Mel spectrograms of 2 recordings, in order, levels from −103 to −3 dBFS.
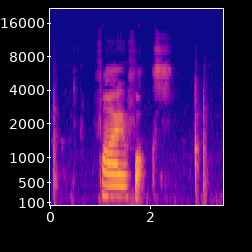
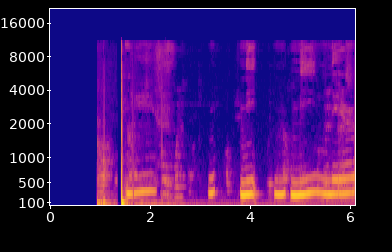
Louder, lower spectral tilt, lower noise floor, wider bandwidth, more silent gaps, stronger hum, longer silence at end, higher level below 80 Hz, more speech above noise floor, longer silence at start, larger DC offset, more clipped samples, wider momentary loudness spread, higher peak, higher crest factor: about the same, -24 LUFS vs -24 LUFS; second, -3.5 dB/octave vs -8 dB/octave; first, -69 dBFS vs -57 dBFS; about the same, 10.5 kHz vs 11.5 kHz; neither; neither; first, 0.35 s vs 0 s; second, -72 dBFS vs -34 dBFS; first, 45 dB vs 35 dB; about the same, 1.05 s vs 0.95 s; neither; neither; first, 26 LU vs 18 LU; second, -10 dBFS vs -2 dBFS; about the same, 20 dB vs 22 dB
